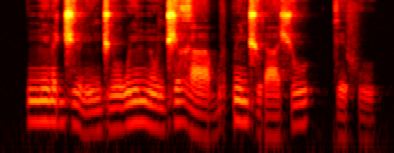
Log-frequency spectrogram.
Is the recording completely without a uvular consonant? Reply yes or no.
yes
